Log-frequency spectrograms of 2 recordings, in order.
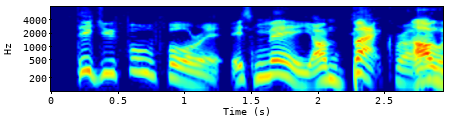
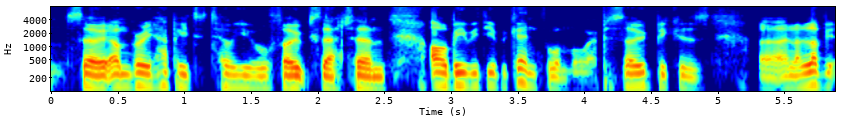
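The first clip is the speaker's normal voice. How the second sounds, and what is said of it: Deep voice imitating another person. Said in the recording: “Most of you love my deep voice ... how good was my Elijah impression ... That was rubbish”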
